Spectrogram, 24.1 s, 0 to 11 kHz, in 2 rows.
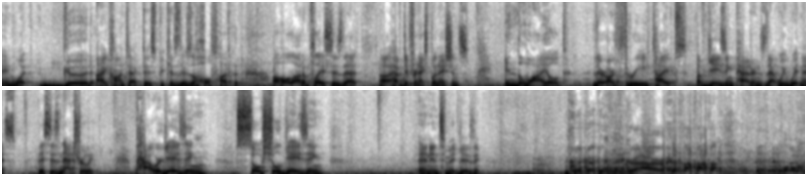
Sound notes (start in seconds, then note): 19.7 student growls; 22.3 chuckling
